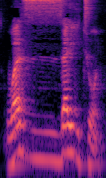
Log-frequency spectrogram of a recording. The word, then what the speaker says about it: الزيتون: So notice, you know how I, you know the pronunciation of the zay. Okay, was. It is not was, wasaytun. No, wasaytun. Okay, wasaytun. Okay.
